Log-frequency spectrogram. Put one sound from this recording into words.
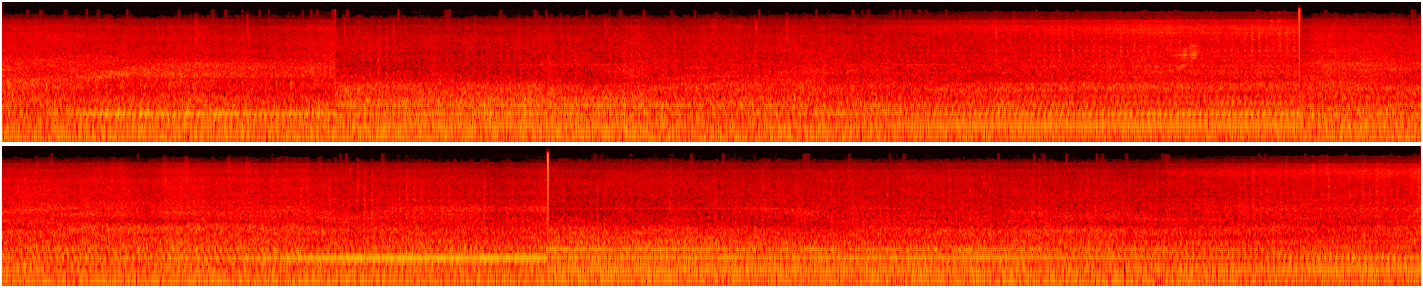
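Wind rushes loudly past an open window.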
